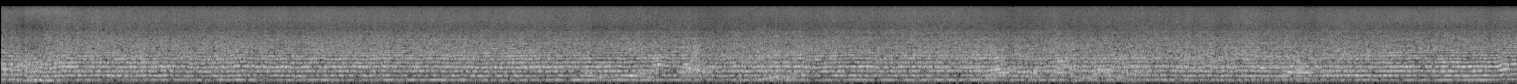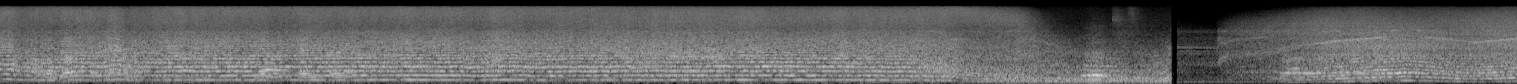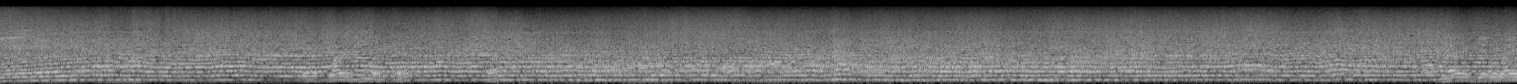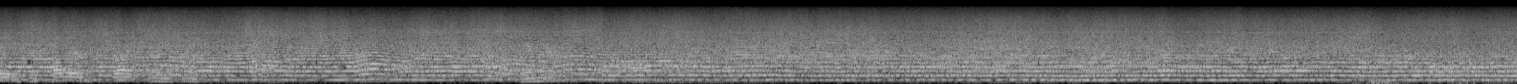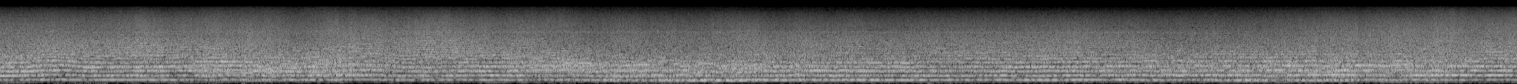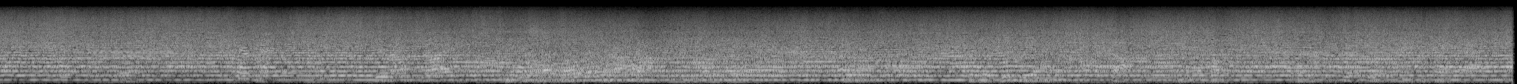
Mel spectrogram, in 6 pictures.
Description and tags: Drone aircraft CoJMC Drone Lab
This is the sound of a drone aircraft being operated in the Drone Lab at the College of Journalism and Mass Communications at the University of Nebraska-Lincoln.
drone, drone-aircraft, drones, flight, propellers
